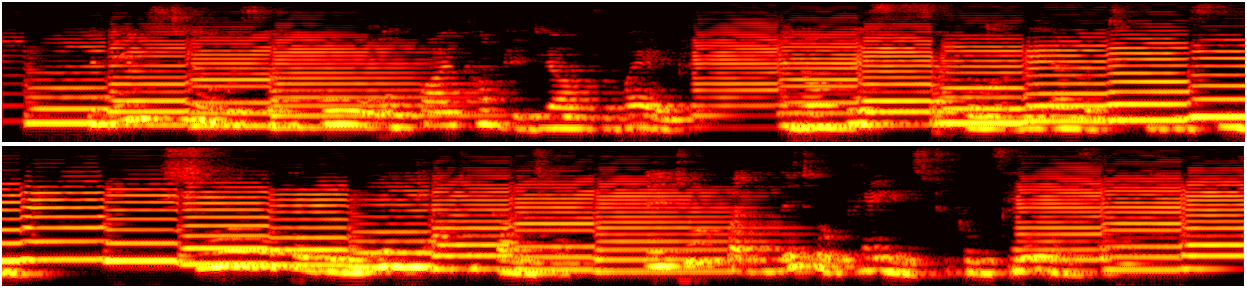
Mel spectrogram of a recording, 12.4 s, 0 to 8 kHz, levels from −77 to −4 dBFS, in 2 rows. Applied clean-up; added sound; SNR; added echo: classical method WPE with log-MMSE.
